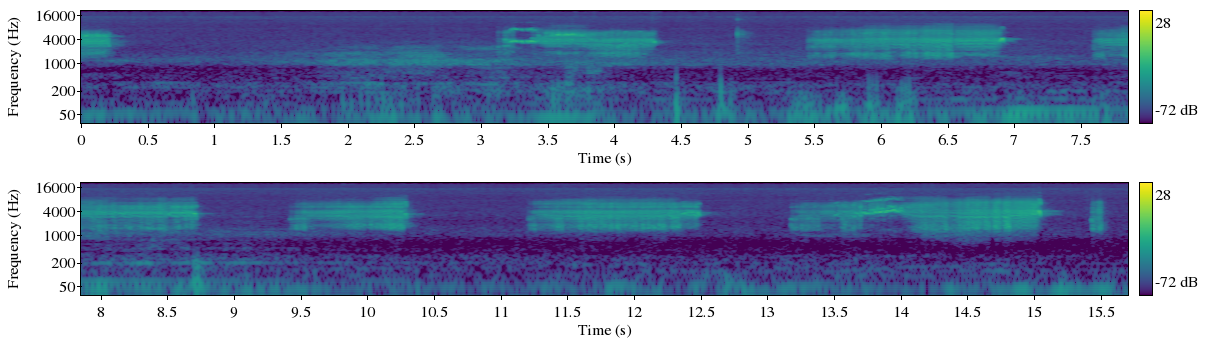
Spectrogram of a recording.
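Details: An albino pet cockatiel gives harsh, screechy calls in bursts about a second long, with brief whistled notes mixed in.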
